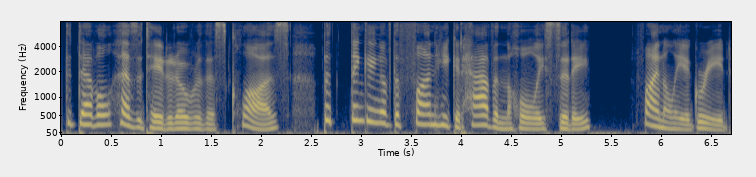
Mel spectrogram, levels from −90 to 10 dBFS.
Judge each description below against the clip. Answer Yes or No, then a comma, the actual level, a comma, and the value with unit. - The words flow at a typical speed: Yes, average, 180 wpm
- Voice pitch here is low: No, high, 200 Hz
